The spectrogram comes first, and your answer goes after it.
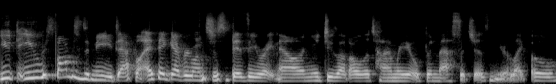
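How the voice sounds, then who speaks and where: In a Danish accent, a woman speaks at a very fast pace with hardly any pauses. Her medium-pitched voice has a dark, mellow tone and lively intonation. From Denmark. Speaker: PhD student. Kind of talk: interview. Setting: video call.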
